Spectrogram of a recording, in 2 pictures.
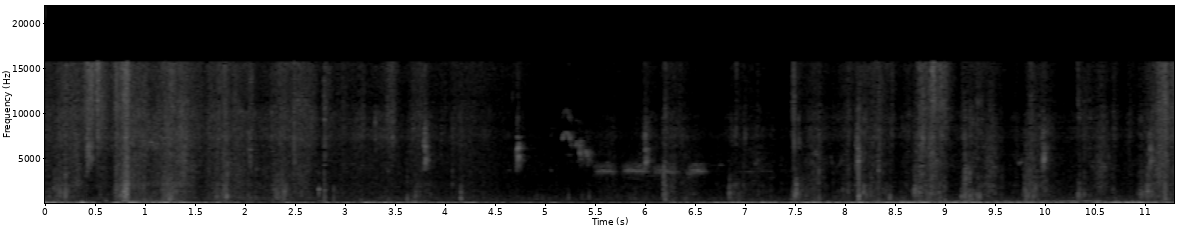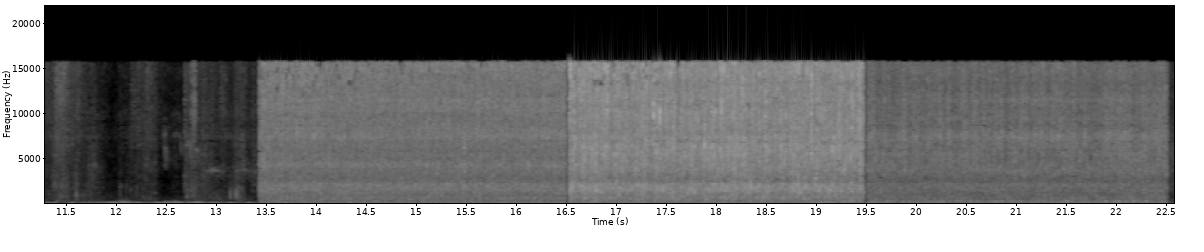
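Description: Footsteps on a rocky trail with a low rumble of wind on the microphone, then, a little past halfway, a small mountain stream rushing over granite boulders: a steady rush that steps up louder for a few seconds and back down.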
